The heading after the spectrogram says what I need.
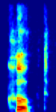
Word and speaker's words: cooked: Karina, the first one, how do you pronounce the first one? Cooked.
